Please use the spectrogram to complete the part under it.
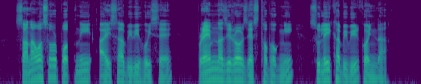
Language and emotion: Assamese, neutral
